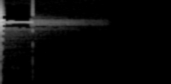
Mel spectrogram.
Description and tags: Sine waves processed randomly to make a cool weird video-game sound effect.
glitch, effect, video, fx, random, pc, processed, electronic, game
